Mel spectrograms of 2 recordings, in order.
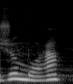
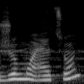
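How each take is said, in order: First: The word ends in a soft h, no t. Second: The word ends with a pronounced t and -un. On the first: "quand on parle, on dit Jumu'ah. Et on ne prononce pas ça" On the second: "C'est le Jumu'atun"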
